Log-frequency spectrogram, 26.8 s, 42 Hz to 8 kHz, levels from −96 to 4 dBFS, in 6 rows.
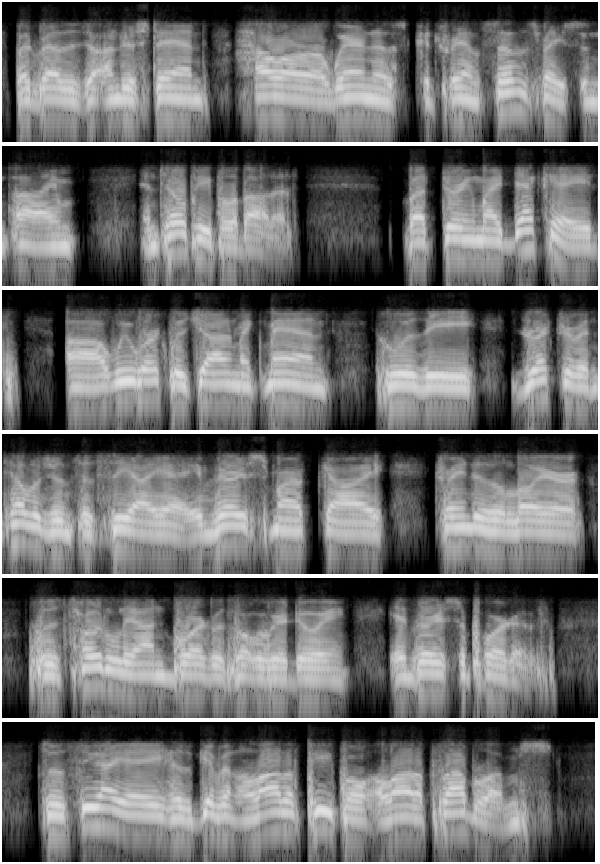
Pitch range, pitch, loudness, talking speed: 105-125 Hz, 110 Hz, -18 LUFS, 155 wpm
